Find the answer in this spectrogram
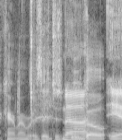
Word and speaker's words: Hugo: Do they not pronounce the H? I can't remember. Is it just Ugo? Yeah, it's more like Ugo.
